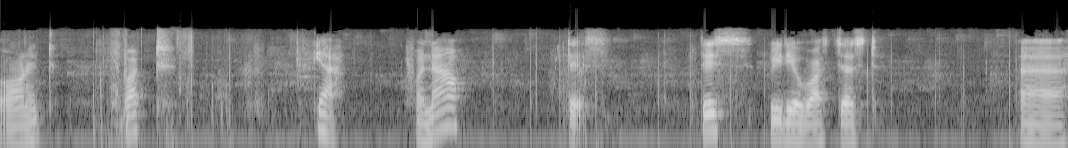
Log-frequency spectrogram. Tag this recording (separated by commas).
Speech, outside, rural or natural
